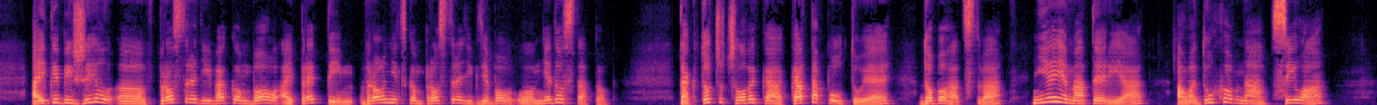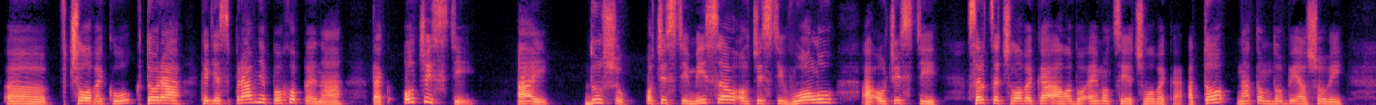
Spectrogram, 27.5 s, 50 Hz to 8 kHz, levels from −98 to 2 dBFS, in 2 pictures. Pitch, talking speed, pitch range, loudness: 205 Hz, 120 wpm, 180-235 Hz, -21 LUFS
